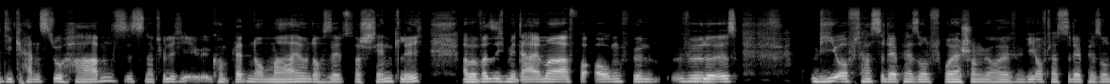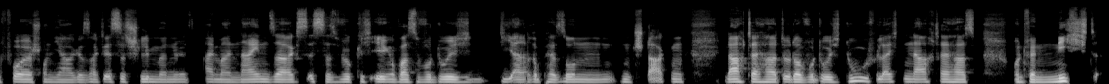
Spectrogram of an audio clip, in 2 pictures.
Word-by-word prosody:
die 125 -2 -4
kannst 120 +2 -3
du 135 -3 +2
haben. 120 +8 +1
Das 150 - -7
ist 130 +1 -3
natürlich, 125 +2 -4
äh, - - -4
komplett 120 +1 -2
normal 115 +1 +1
und 130 -1 -1
auch 115 - 0
selbstverständlich. 115 +5 0 0.4
Aber 120 0 +3
was 130 +1 +3
ich 130 -2 -1
mir 125 - +1
da 120 - +3
immer 125 -1 +5
vor 135 - -5
Augen 130 +3 +1
führen 125 -3 -2
würde, 135 -1 +4
ist, 130 -1 +3 0.7
wie 135 +2 +2
oft 135 0 +1
hast 130 0 0
du 135 - -2
der 125 -1 +5
Person 120 -1 -1
vorher 120 0 +1
schon 120 -2 -1
geholfen? 115 +1 -3
Wie 125 - -1
oft 120 0 -4
hast 120 0 -2
du 120 - -5
der 115 - +3
Person 115 -1 -5
vorher 115 -2 0
schon 115 0 -7
ja 110 -1 -5
gesagt? 110 +1 -6
Ist 120 0 0
es 125 - -3
schlimm, 120 -1 -2
wenn 115 0 -5
du 115 - -5
jetzt 115 -3 -10
einmal 115 -2 -4
nein 115 +2 0
sagst? 115 -1 +1
Ist 130 0 +2
das 110 -1 -5
wirklich 120 0 -4
irgendwas, 115 -2 +2
wodurch 115 -1 +1 0.3
die 125 +2 -1
andere 115 0 -2
Person 115 -1 -2
'n 120 -2 -6
starken 125 -2 -2 0.4
Nachteil 125 -1 +4
hat 115 +1 +2
oder 115 -3 +4
wodurch 115 -1 0
du 150 +1 +2
vielleicht 120 -2 -3
'n 125 - -3
Nachteil 120 0 0
hast? 115 0 +1 0.3
Und 115 -2 -4
wenn 115 0 +2
nicht, 150 - +4
120 Hz, 200 wpm, -22 LUFS, 115-125 Hz, 0.7 s, immer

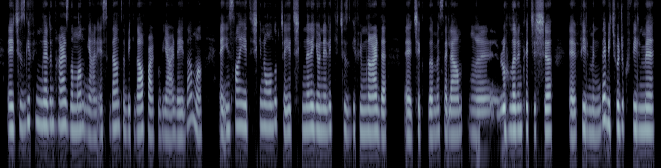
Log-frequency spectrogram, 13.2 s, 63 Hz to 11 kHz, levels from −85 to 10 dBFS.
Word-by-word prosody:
eee, 210 0 +5
çizgi 220 +4 -3
filmlerin 240 -2 -1
her 235 0 +4
zaman, 205 -1 -2
yani, 175 -1 -5
eskiden 215 +4 -2
tabii 205 -4 -7
ki 190 -1 -25
daha 195 +1 +6
farklı 180 -4 -3
bir 180 - -13
yerdeydi 170 +2 -3
ama, 240 -11 -3 0.3
eee, 190 - +2
insan 210 +5 -1
yetişkin 225 0 -1
oldukça, 220 -1 -2
yetişkinlere 205 +2 +1
yönelik 200 0 0
çizgi 200 -1 -7
filmler 190 -1 +3
de, 175 -1 +2 0.4
eee, 175 -1 +2
çıktı. 175 0 0
Mesela, 185 -1 -1
eee, 180 -1 -3 0.2
Ruhların 200 0 +5
Kaçışı, 200 -1 +4 0.3
eee, 175 -1 +3
filminde, 190 +5 0
bir 240 - +3
çocuk 220 0 0
filmi, 200 -1 +3
200 Hz, 155 wpm, -27 LUFS, 185-215 Hz, 0.4 s, daha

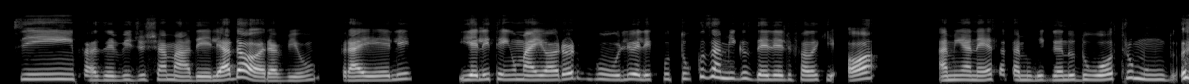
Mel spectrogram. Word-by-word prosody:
Sim, 240 0 -1
fazer 195 -1 -3
videochamada 205 -2 -3
e - - +2
ele 185 +2 0
adora 185 - +5
viu, 175 +7 -7 0.2
para 190 0 +3
ele 200 +6 -2 0.5
e 220 - 0
ele 225 +3 +4
tem 230 -2 -2
o - - -5
maior 210 0 +2
orgulho, 240 -4 -2
ele 220 -2 +3
cutuca 245 +7 -9
os 345 - -10
amigos 275 -6 0
dele 220 -1 +2
ele 215 +1 0
fala 210 +1 -1
que: 205 -1 -10
"Ó, 250 +8 +6 0.6
a 195 +2 +1
minha 210 0 +1
neta 215 +3 -2
tá 210 -2 -3
me 205 0 -4
ligando 200 +1 -1
do 220 +1 -5
outro 240 +8 +1
mundo". 225 -6 -2
215 Hz, 165 wpm, -23 LUFS, 200-240 Hz, 0.6 s, Ó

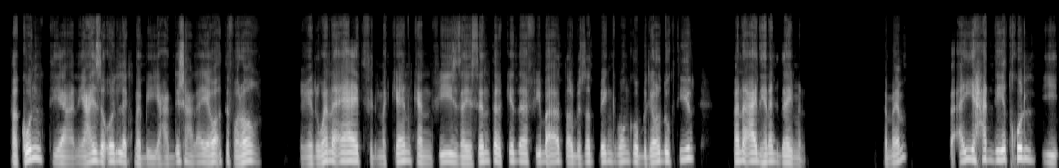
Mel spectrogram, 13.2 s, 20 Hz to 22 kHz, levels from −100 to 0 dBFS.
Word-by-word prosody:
فكنت 170 - +4
يعني 120 -1 -4
عايز 150 +2 +3
أقول 155 0 +3
لك 135 - +1
ما - - 0
بيعدّيش 110 +7 -8
عليَّ 130 0 -3
وقت 145 - +1
فراغ 140 +5 +2 0.5
غير 115 +1 -5
وأنا 155 +5 +2
قاعد 155 0 +4
في - - -20
المكان، 120 +9 -2
كان 120 -6 -5
فيه 140 +2 0
زي 115 -2 -1
سينتر 145 +4 +1
كده 150 +1 -1
فيه 140 -1 -5
بقى 140 +1 0
ترابيزات 130 +2 -4
Ping 145 -1 -3
Pong 145 +2 -4
وبلياردو 145 +2 +1
كتير، 185 +7 -2 0.5
فأنا 150 - +3
قاعد 155 -3 +3
هناك 145 +2 0
دايمًا، 125 -6 -2 1.0
تمام. 135 - -3 0.5
فأي 175 +4 0
حد 175 -1 -2
يدخل 185 0 +5
ي 130 -2 -4
140 Hz, 165 wpm, -24 LUFS, 125-155 Hz, 1.0 s, يدخل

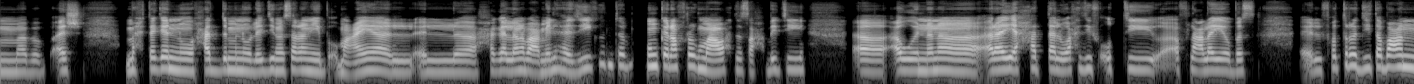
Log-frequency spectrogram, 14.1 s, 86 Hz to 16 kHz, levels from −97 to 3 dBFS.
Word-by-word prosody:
ما 185 - -5
بابقاش 185 +2 -2 0.4
محتاجة 225 +1 0
إنّه 205 -3 +1
حد 205 0 0
من 210 -1 -1
أولادي 195 +1 -3
مثلًا 210 +1 +1
يبقوا 190 -2 -3
معايا 200 +1 +4
ال 180 0 -6 0.4
الحاجة 185 +3 -1
اللي 200 0 +3
أنا 210 - +3
باعملها 195 +1 +1
دي، 210 +6 -1
كنت 280 0 -12 0.2
ممكن 265 -1 +2
أخرج 250 +1 +2
مع 195 -4 +5
واحدة 205 +1 -6
صاحبتي 210 +3 -6 0.5
آآ، 190 -1 +2
أو 205 +1 -2
إن 205 0 0
أنا 200 -2 +5 0.2
أريّح 210 +1 +7
حتّى 230 -1 -3
لوحدي 215 +2 -6
في - - -12
أوضتي 215 -1 -3
قافله 210 - -6
عليَّ 200 +1 +4
وبس. 195 0 -5 0.5
الفترة 240 +7 -6
دي 235 0 -9
طبعًا 255 +1 +2
205 Hz, 155 wpm, -22 LUFS, 195-220 Hz, 0.5 s, أريّح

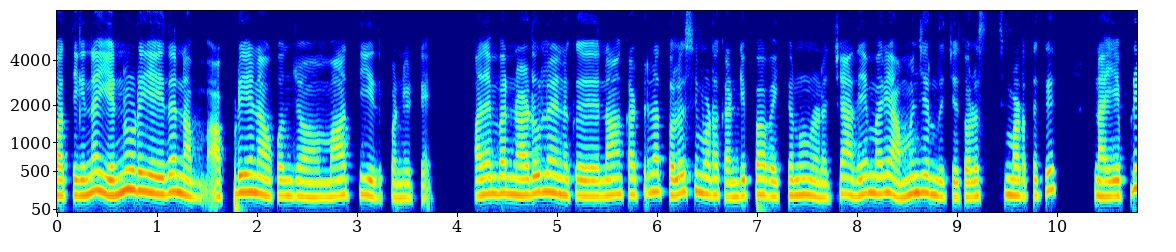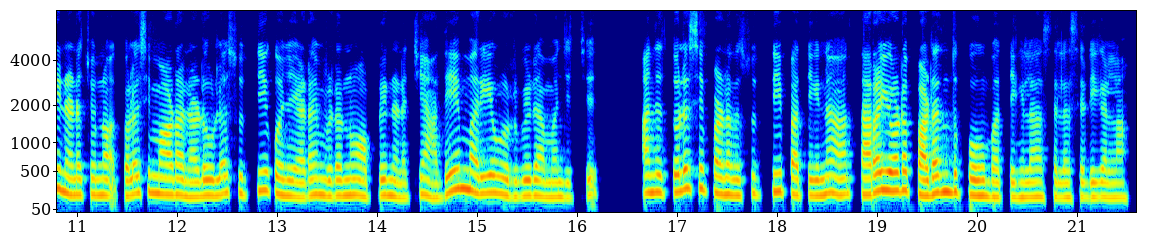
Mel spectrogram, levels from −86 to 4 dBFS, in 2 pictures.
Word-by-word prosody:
பார்த்தீங்கன்னா, 190 +4 +1 0.2
என்னுடைய 240 +1 +4
இத 225 - 0
நான். 175 -3 -2 0.2
அப்படியே 220 +6 +1
நான் 185 -2 -1
கொஞ்சம் 180 -2 -2 0.2
மாத்தி 195 +2 -4
இது 175 - -9
பண்ணிட்டேன். 160 -1 -7 0.5
அதேமாரி 205 +2 0
நடுவுல 220 +4 +2
எனக்கு 190 -1 -1 0.3
நான் 200 +1 -2
கட்டினா 215 +4 -3
துளசி 215 +4 0
மாடம் 195 -3 -2
கண்டிப்பா 185 +3 -2
வெக்கணும்ன்னு 190 +2 -1
நினச்சேன். 170 +5 -4
அதே 190 +2 -1
மாரி 210 +1 0
அமைஞ்சிருந்துச்சு, 195 -2 0
துளசி 180 +3 -4
மாடத்துக்கு 190 +5 -2 0.5
நான் 180 0 +1
எப்படி 230 +9 -2
நினைச்சேனோ, 195 0 0
துளசி 205 +4 -1
மாடம் 195 -3 +2
நடுவுல 185 +3 +1
சுத்தி 210 +4 -4
கொஞ்சம் 185 -4 +1
இடம் 190 +3 -1
விடணும், 190 +1 +1
அப்படின்னு 190 +2 -1
நினைச்சேன். 175 +3 -4
அதே 210 +8 +2
மாரியே 220 -2 +3
ஒரு 175 -1 -2
வீடு 185 0 +2
அமைஞ்சிச்சு. 170 -1 -5 0.5
அந்த 220 -1 +1
துளசி 260 +3 +2
மாடத்த 200 -3 +2
சுத்தி 210 +3 -2
பார்த்தீங்கன்னா, 195 +2 0 0.3
தரையோட 240 +4 +6 0.2
படர்ந்து 220 +4 +4
போகும் 185 -2 +3
பார்த்தீங்களா? 170 0 -3 0.2
சில 165 -1 -2
செடிகள்லாம். 170 -1 -3
190 Hz, 145 wpm, -23 LUFS, 180-210 Hz, 0.5 s, தரையோட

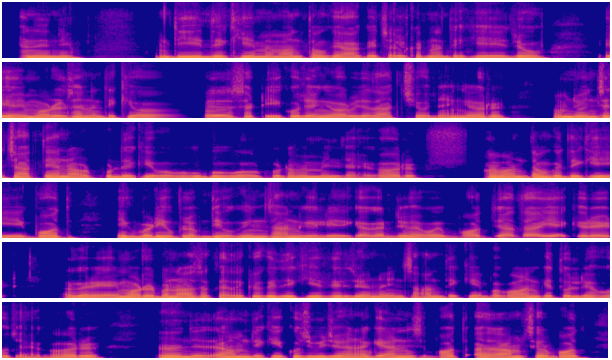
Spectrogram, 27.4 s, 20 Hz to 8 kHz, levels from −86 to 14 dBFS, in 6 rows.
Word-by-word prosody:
हाँ 95 - +1
जी, - - +3 0.2
हाँ 120 +3 -5 0.6
जी। - - +2
जी 125 +2 +5
देखिए 115 +2 +3
मैं 115 0 +2
मानता 105 -1 0
हूँ 110 - +1
कि 110 - +2
आगे 90 -1 -1
चलकर 95 +1 -3
ना 95 -2 +1
देखिए 95 -1 0
जो 95 -2 +1 0.5
एआइ 100 -1 +3
मॉडल्ज़ 95 0 +1
है 100 - +3
ना 95 0 0
देखिए 110 - -2
और 105 0 -3
सटीक - - -3
हो 95 - +3
जाएँगे, 95 0 +1
और 95 0 0
भी 100 - -1
ज़्यादा 100 0 -1
अच्छे 95 - -6
हो - - -1
जाएँगे 90 +2 0
और, 95 0 0 0.4
हम 110 +2 +5
जो 115 - +4
इनसे 115 +1 +2
चाहते 105 -1 -1
हैं 105 - +3
ना 100 - +3
आउटपुट 95 +1 -1
देखिए 105 0 0
वो 100 0 -1
हूबहू 100 +3 +1
आउटपुट 95 0 -3
हमें 95 0 +2
मिल 90 -1 +1
जाएगा। 90 +1 -7
और 100 +1 -2 0.6
मैं 120 - +5
मानता 115 -1 +3
हूँ 115 -1 +4
कि 120 - +4
देखिए 115 0 +2
ये 115 -1 0
एक 110 - -5
बहुत 110 +2 +1 0.4
एक 115 -1 +3
बड़ी 105 +4 +4
उपलब्धि 100 -1 +1
होगी 95 -3 +1
इंसान 95 0 +2
के 95 0 -1
लिए 95 -1 -2
कि - - -5
अगर 90 +1 -2
जो - - +2
है 95 - +1
वो 95 +1 -1
एक 95 - -4
बहुत 95 +1 -6
ज़्यादा 95 +1 -5
ही 100 +1 -2
एक्युरेट 95 0 -5 0.4
अगर 95 -1 +2
एआइ 90 0 0
मॉडल 95 0 +3
बना 90 -1 +2
सकता 90 -2 -3
है। 85 - -2
तो - - 0
क्योंकि 110 +4 +2
देखिए 120 +1 +2
फ़िर 120 -1 +2
जो 115 - +2
है 110 - +2
ना 110 - +1
इंसान 100 -2 -1
देखिए 100 -1 -4
भगवान 95 +2 0
के 105 - -1
तुल्य 95 0 0
हो 90 0 -2
जाएगा 140 -2 -4
और 95 +1 0
अ 95 - -1 0.5
ज, 110 -1 +3
हम 105 0 +4
देखिए 105 0 -1
कुछ 105 +1 -1
भी 105 +1 +3
जो 105 0 +2
है 100 - +1
ना - - +2
ज्ञान 100 0 +2
इससे 100 - -5
बहुत 95 +1 -4
आराम 100 0 +1
से 110 - +3
और 105 - +2
बहुत 105 +4 0
100 Hz, 235 wpm, -22 LUFS, 95-110 Hz, 0.6 s, जी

